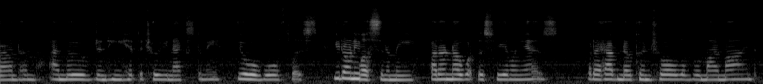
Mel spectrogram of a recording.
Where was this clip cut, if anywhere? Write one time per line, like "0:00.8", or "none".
0:02.3
0:03.3
0:03.6
0:04.2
